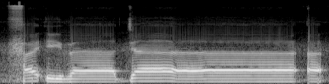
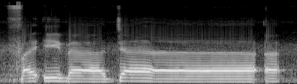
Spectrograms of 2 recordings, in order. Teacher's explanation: فإذا، جیم الف مد زبر جا، حمزہ زبر ا، فإذا جاء، جا پر مد کریں گے، 3 یا 5 الف کھینچ کر پڑھیں گے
